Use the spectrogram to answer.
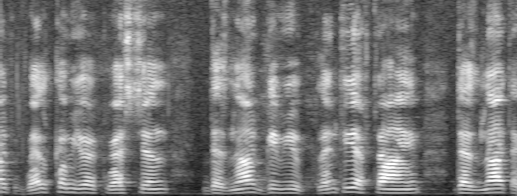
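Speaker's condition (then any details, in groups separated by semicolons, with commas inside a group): Tonsil and soft palate cancer; squamous cell carcinoma, HPV-related, tonsil and soft palate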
